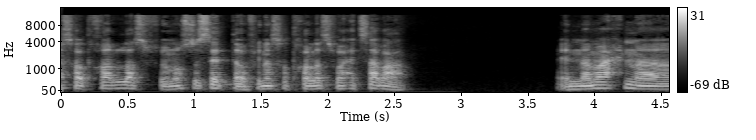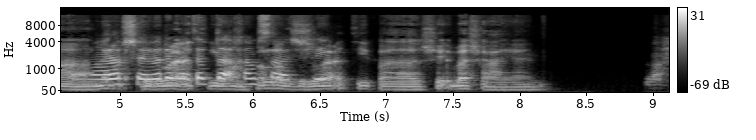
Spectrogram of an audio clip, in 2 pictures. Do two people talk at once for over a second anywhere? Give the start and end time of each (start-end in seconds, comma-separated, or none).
4.8-6.7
